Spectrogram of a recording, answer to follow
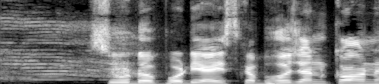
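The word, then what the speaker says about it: pseudopodia: पोडिया ठीक है ना पी एस ई यू डी पी ओ पी ओ डी आई ए हां पी साइलेंट है सूडो पडिया पी चुपचाप है अब देखो इसका भोजन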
